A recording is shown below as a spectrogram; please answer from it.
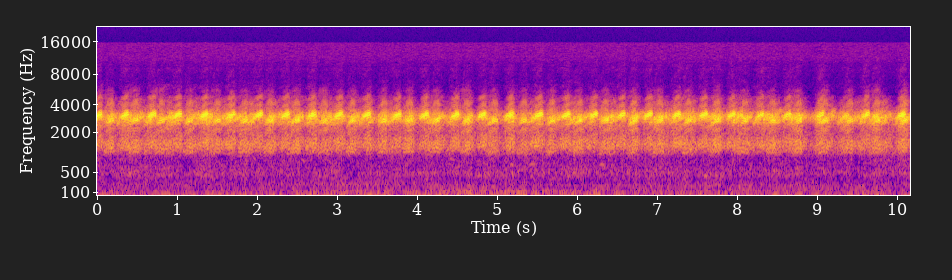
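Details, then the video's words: Hot summer night with a chorus of singing frogs: loud, even croaks repeated close to three times a second, layered voices forming a continuous buzzing mass. "개구리들의 합창은 끝이 없어라"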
